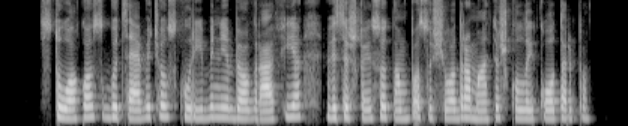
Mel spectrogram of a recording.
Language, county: Lithuanian, Marijampolė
